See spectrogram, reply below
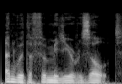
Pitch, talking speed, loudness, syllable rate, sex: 95 Hz, 245 wpm, -15 LUFS, 7.1 syllables/s, male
